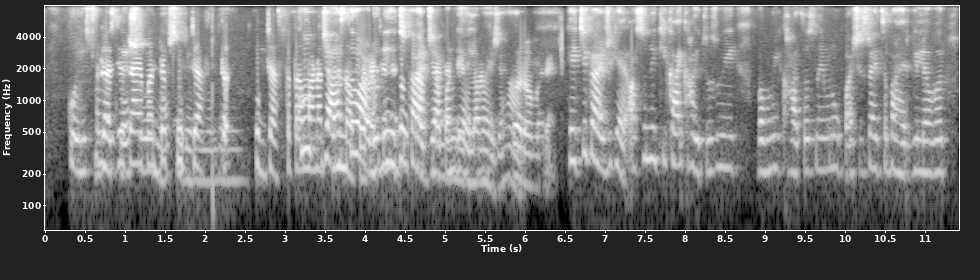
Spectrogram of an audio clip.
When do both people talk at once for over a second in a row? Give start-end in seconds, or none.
0.7-2.3, 3.2-5.9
